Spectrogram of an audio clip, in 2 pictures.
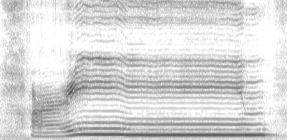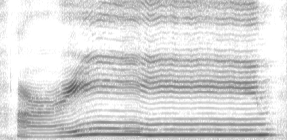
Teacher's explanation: हा की आवाज़ भी गले से निकालनी है, थ्रोट से निकालनी है, और आइन की आवाज़ भी गले से निकालनी है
